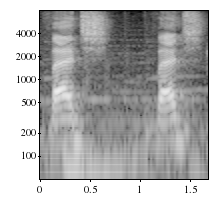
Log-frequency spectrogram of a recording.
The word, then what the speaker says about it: vegetable: people say vegetable okay it's not vegetable it's veg veg you don't pronounce this syllable okay you don't say vegetable you say vegetable vegetable the vegetable instead of saying vegetable you just say vegetable good and let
